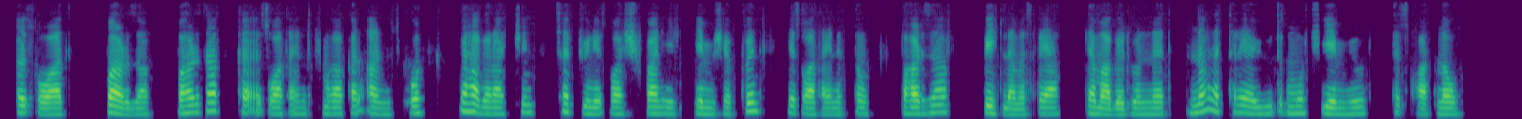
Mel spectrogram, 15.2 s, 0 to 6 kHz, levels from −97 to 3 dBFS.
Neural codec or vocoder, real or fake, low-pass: none; real; 5.4 kHz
